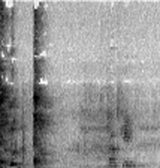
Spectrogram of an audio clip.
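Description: A child coughing: two sharp coughs, at the very start and again about half a second in, followed by a faint brief voice.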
